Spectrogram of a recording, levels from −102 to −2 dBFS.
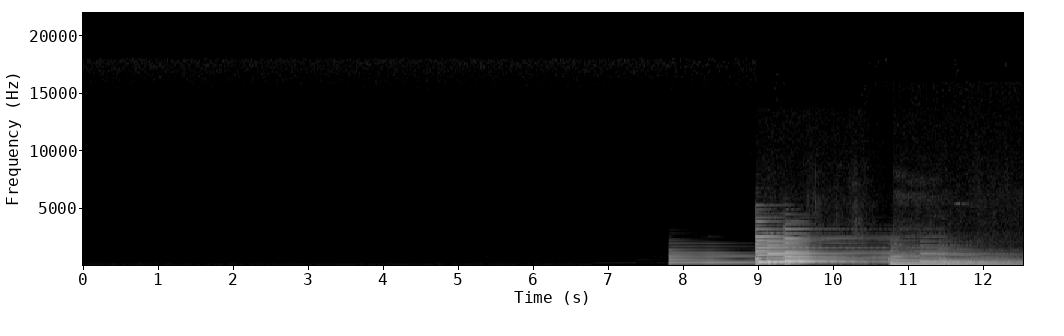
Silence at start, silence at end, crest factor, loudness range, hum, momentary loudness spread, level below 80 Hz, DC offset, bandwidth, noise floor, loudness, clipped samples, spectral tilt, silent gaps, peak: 7.8 s; 0 s; 24 dB; 20 LU; none; 22 LU; -76 dBFS; under 0.1%; 6.6 kHz; under -90 dBFS; -39 LUFS; under 0.1%; -8.5 dB/octave; none; -22 dBFS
